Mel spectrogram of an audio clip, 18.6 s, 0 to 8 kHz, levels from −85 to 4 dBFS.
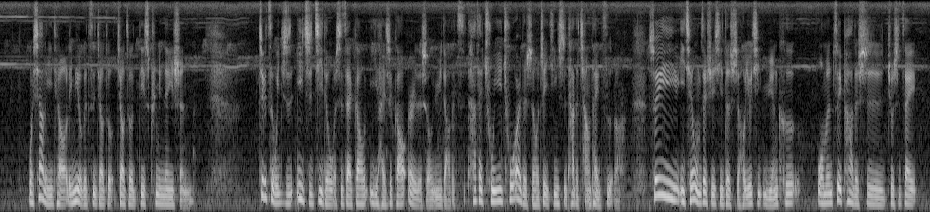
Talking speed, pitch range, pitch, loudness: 320 characters per minute, 110-145 Hz, 120 Hz, -20 LUFS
